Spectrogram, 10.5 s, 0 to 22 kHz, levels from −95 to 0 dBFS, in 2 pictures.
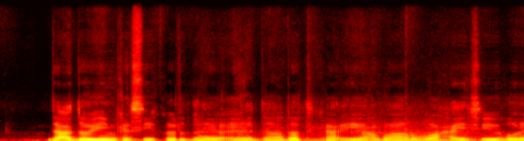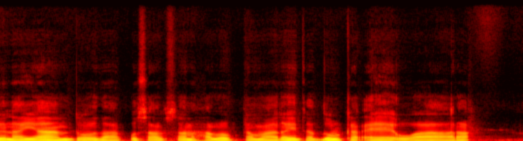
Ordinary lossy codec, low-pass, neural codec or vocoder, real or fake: none; none; codec, 44.1 kHz, 7.8 kbps, Pupu-Codec; fake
